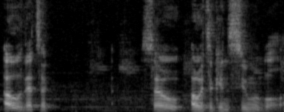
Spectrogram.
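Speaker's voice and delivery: usual speaking voice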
